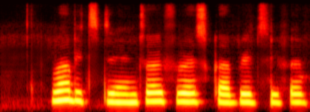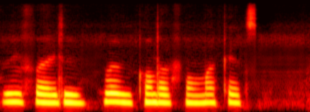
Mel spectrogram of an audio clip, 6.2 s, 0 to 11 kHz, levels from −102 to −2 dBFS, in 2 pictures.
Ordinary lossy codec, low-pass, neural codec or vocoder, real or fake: none; 9.9 kHz; codec, 24 kHz, 1.2 kbps, DualCodec; fake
